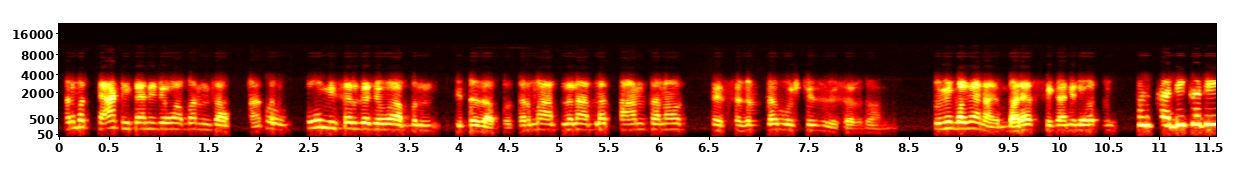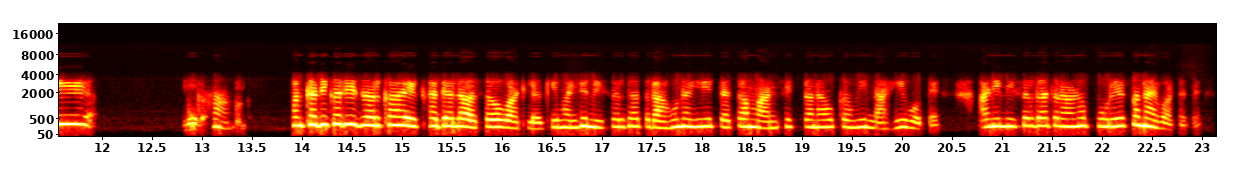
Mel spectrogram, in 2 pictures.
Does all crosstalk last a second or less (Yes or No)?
Yes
